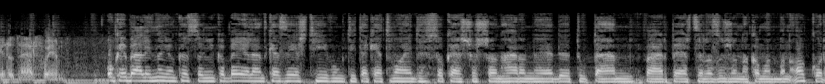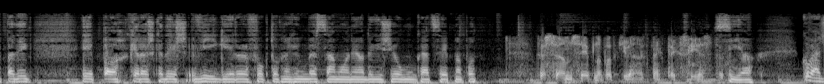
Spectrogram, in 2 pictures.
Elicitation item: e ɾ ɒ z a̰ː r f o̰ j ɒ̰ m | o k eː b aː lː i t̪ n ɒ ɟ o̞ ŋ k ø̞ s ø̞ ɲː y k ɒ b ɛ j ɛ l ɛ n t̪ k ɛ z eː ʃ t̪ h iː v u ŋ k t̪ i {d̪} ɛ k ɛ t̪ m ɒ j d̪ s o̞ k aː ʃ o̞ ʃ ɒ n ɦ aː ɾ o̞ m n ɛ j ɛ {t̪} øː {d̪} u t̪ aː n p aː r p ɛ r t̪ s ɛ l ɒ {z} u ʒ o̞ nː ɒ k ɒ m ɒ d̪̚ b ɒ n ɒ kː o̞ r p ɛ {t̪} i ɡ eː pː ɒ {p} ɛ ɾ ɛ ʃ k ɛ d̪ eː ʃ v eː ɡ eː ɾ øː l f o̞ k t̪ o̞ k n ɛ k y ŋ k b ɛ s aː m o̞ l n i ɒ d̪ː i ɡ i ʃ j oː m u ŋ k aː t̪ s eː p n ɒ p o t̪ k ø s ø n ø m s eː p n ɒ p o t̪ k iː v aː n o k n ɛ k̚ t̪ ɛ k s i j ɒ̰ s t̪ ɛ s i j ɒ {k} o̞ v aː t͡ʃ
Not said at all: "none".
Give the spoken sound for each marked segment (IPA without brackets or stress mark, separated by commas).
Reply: t̪, d̪, t̪, z, d̪, k, k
